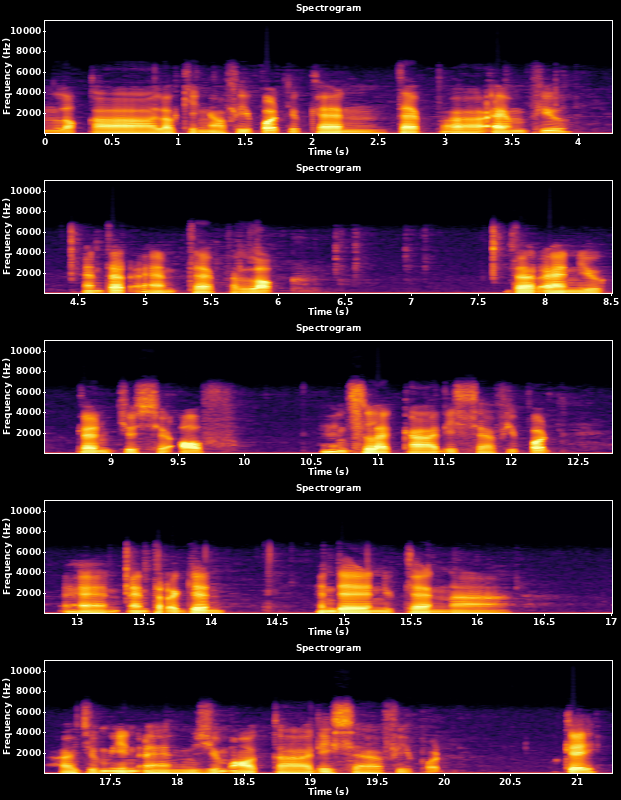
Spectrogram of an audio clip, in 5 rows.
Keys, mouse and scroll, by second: 3.2 click, 3.6-7.5 typing, 10.1 click, 13.3 space, 14.5 click, 16.0-16.4 scroll up 1, 16.9-17.7 scroll down 1, 17.7 middle click, 18.3-19.0 scroll up 1, 19.0 middle click, 19.6-20.0 scroll down 1, 20.0-20.9 scroll up 1, 20.9 click.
